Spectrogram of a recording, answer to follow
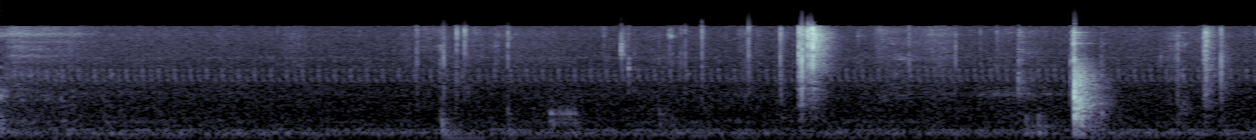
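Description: Clear acrylic stamp block handled on a craft desk: a few faint clicks, then two sharp clacks about four and five and a half seconds in, the second louder, as the block is taken off the freshly stamped card and put down.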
